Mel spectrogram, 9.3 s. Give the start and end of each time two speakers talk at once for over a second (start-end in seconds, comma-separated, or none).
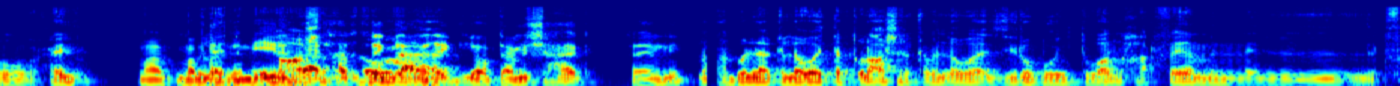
1.3-2.7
